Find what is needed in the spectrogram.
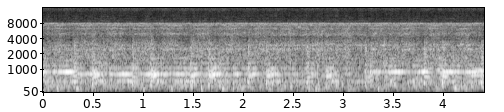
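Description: Live stage-play music: a held melody line over busy, steady percussion, loud and continuous. The melody steps down in pitch shortly after the start and back up near the end.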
